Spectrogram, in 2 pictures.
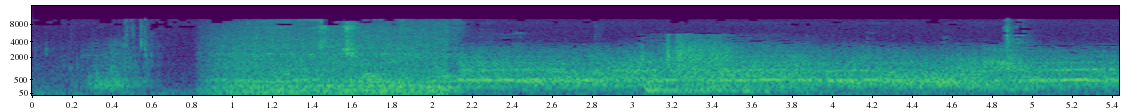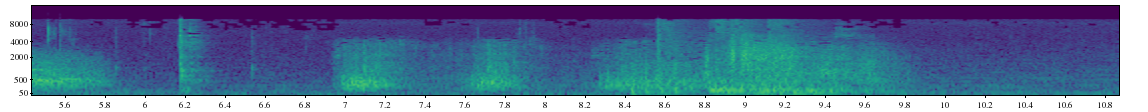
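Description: Gunfire and explosions rumble in a battle.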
